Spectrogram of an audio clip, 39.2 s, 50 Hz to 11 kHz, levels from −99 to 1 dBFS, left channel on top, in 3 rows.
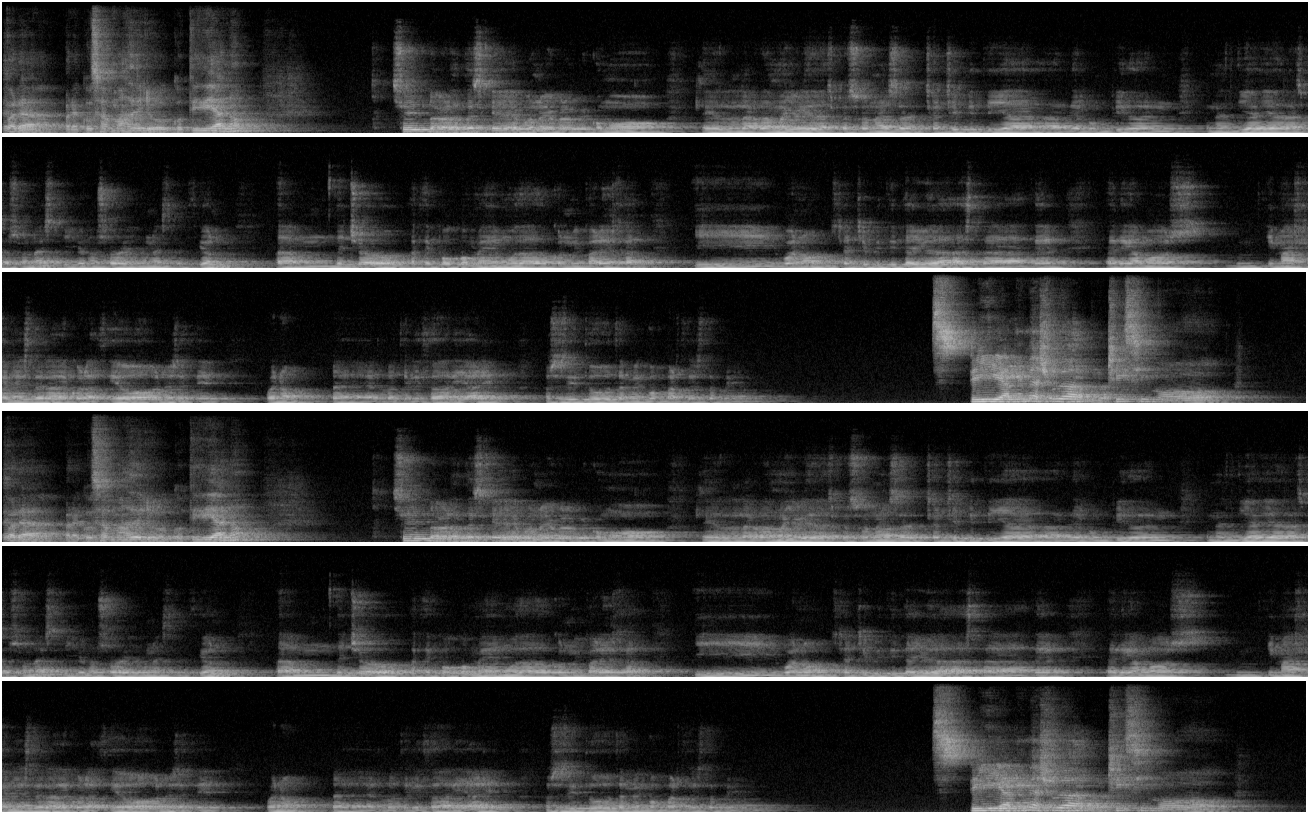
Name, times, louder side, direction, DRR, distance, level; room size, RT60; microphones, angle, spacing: voice 1, 0.0-2.4 2.8-2.9 35.4-38.3, left 1 dB, 30° left, 0 dB, 1.1 m, -28 dB
voice 2, 3.9-6.6 7.0-11.7 12.0-15.3 15.8-19.5 20.0-23.6 24.1-25.0 25.3-28.3 28.8-29.1 29.4-31.1 31.5-33.6 36.0-37.2, left 1 dB, 75° left, 0 dB, 3.8 m, -31 dB
16.0 x 5.9 x 10.0 m, 1.2 s
head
